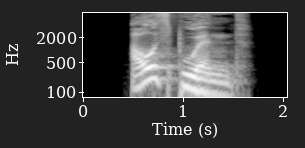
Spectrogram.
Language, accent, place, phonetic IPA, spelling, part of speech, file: German, Germany, Berlin, [ˈaʊ̯sˌbuːənt], ausbuhend, verb, De-ausbuhend.ogg
- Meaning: present participle of ausbuhen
